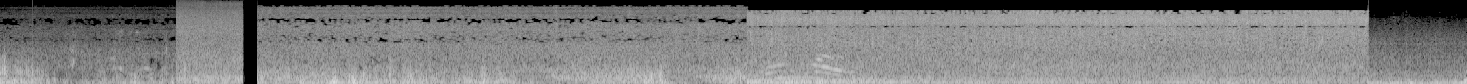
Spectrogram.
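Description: Heavy rain with wind on a phone microphone: a steady rushing noise that changes abruptly several times as one clip cuts to the next, with a brief dropout a few seconds in. A short wavering pitched sound comes a little past the middle.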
